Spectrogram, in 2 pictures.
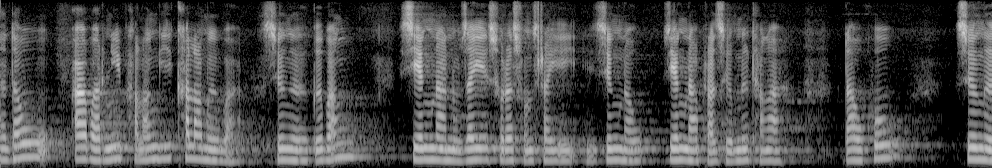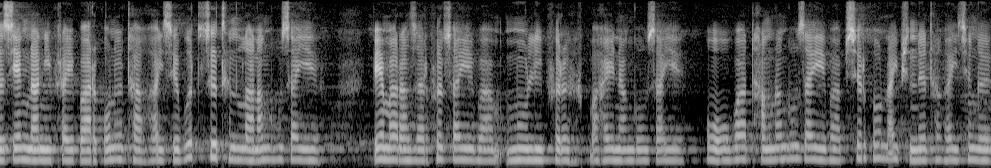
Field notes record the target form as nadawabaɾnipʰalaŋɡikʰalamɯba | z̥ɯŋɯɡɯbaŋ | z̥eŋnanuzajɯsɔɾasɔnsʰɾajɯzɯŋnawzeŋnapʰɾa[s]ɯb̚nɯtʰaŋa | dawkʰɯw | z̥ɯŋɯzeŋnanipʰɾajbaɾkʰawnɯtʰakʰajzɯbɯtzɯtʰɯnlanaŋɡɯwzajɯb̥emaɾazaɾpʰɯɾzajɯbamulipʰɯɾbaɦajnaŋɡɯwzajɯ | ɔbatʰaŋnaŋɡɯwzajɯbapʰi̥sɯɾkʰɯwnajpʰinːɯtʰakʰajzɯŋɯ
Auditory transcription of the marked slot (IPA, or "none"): z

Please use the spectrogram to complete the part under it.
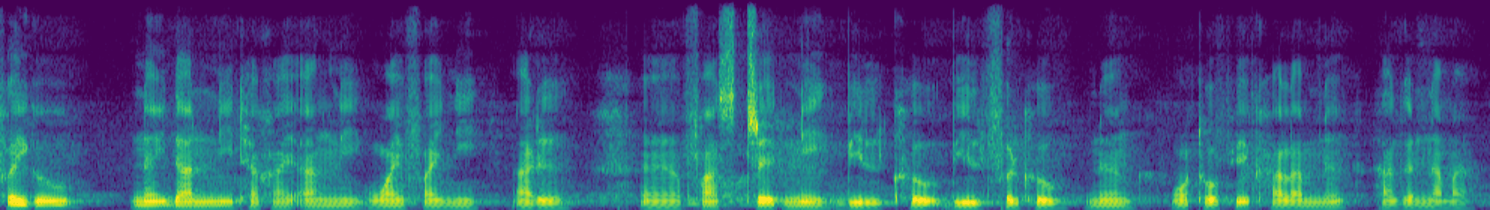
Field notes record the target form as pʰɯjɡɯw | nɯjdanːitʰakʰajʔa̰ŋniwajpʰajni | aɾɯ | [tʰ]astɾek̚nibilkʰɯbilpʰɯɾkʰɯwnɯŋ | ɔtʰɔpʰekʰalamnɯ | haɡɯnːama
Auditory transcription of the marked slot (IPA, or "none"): pʰ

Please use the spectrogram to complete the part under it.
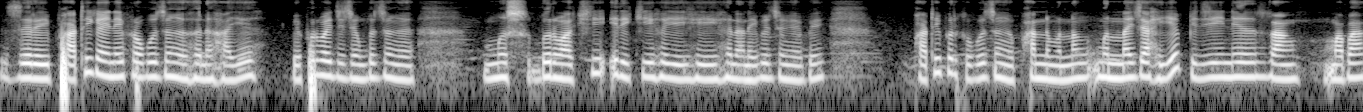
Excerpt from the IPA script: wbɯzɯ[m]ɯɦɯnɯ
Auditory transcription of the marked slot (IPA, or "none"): ŋ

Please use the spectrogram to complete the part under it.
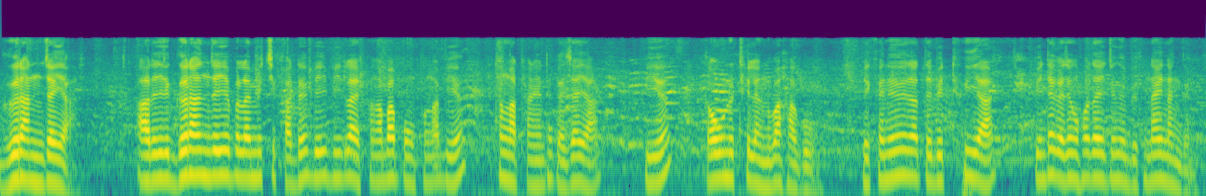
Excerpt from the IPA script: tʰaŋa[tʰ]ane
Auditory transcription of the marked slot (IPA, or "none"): tʰ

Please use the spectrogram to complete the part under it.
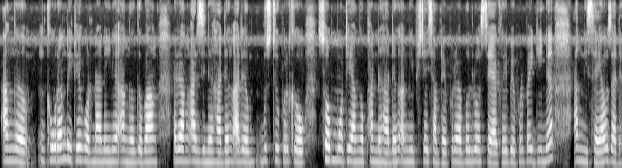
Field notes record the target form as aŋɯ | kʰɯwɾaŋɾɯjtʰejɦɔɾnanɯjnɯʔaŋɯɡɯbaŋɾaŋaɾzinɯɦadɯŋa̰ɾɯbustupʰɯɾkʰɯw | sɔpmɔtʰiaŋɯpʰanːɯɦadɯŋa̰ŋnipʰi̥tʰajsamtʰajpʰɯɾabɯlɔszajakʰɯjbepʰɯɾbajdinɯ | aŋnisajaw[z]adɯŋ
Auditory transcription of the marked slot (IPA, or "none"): z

